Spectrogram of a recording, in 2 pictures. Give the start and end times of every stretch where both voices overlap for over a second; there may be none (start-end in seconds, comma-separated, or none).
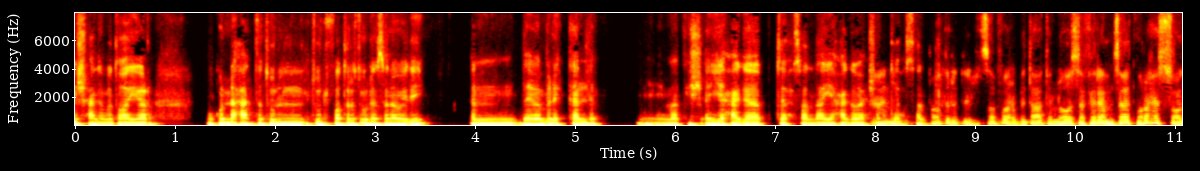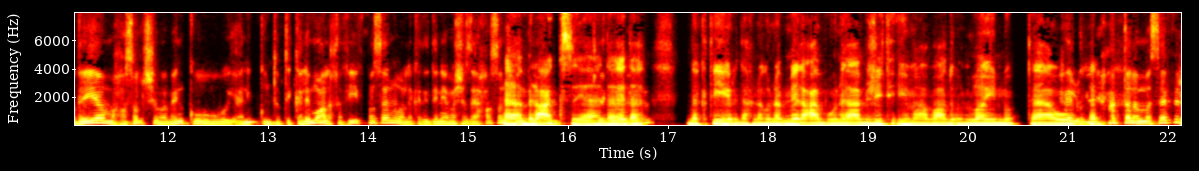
15.4-16.8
